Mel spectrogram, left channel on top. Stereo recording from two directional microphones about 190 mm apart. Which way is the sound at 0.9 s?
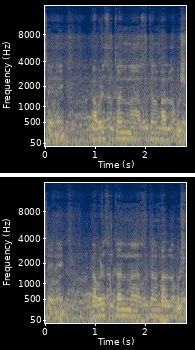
Centre (ahead or behind).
